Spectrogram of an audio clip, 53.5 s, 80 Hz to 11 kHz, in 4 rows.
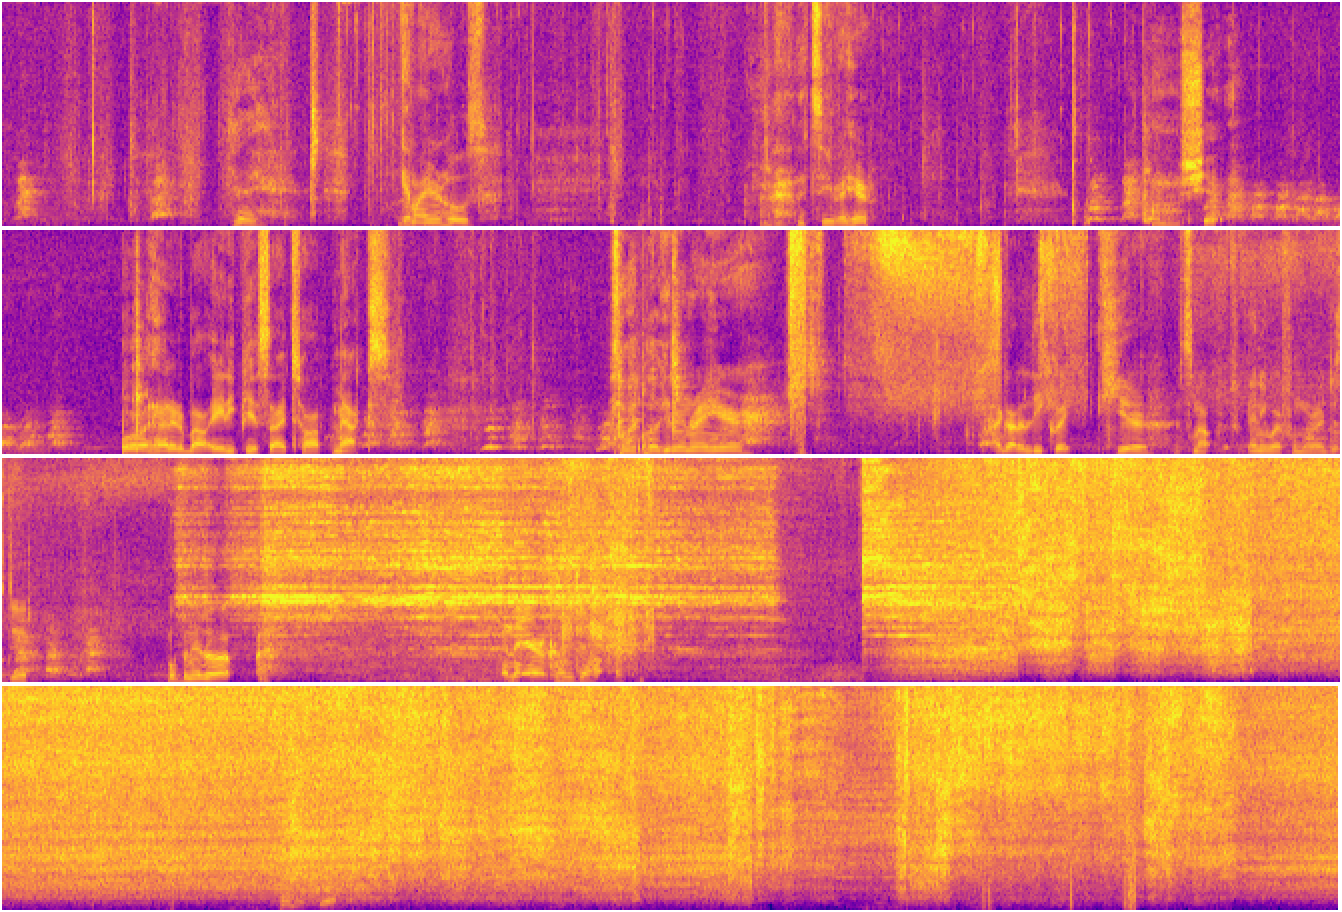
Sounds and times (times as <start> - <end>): Bow-wow: 0.1 - 0.4, 1.5 - 1.8, 10.8 - 11.6, 12.2 - 14.2, 17.0 - 19.6, 27.0 - 27.8.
